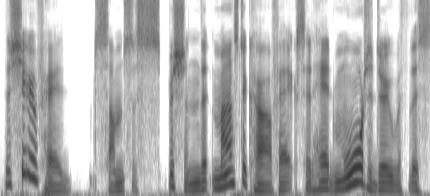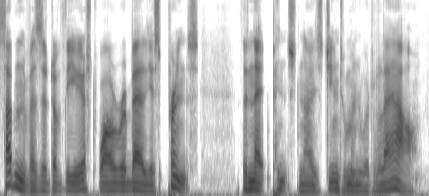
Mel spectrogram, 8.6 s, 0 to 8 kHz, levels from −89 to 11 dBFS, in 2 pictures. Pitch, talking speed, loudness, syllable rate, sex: 120 Hz, 205 wpm, -21 LUFS, 5.9 syllables/s, male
